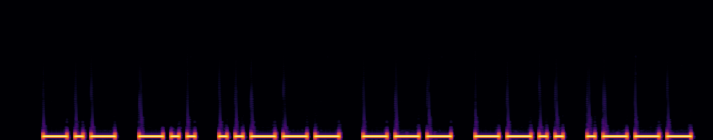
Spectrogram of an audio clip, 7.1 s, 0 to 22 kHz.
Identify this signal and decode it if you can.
Morse code, heard as a keyed tone, about 15 wpm, 700 Hz. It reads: KD2OZJ
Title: USA Call Signs - 6 Characters - Repeated 2x - 15wpm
